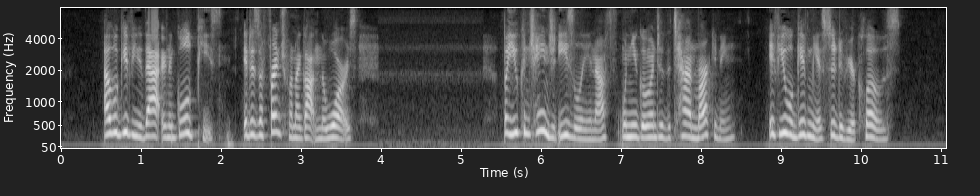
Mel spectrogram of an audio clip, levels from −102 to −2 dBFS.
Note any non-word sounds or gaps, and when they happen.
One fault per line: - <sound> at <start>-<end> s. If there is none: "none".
none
